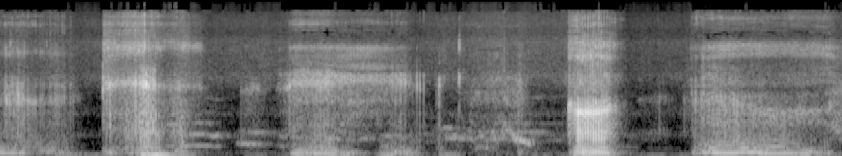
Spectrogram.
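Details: Loud rattling snore-like inhalations and snorts, repeated several times: someone imitating their father's snoring.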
